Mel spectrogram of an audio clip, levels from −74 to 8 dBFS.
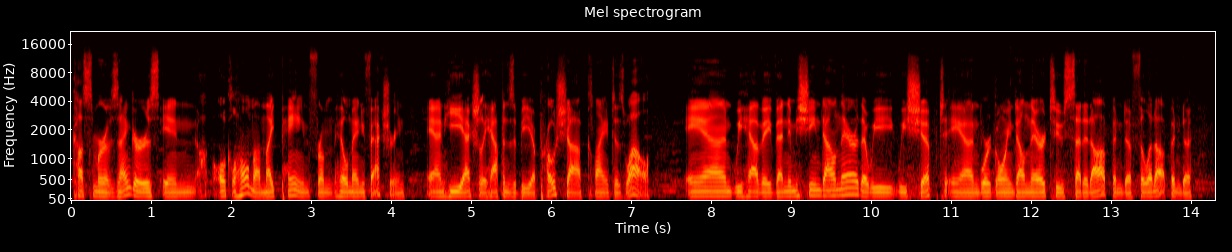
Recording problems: murmuring crowd; faint; throughout; 25 dB below the speech

